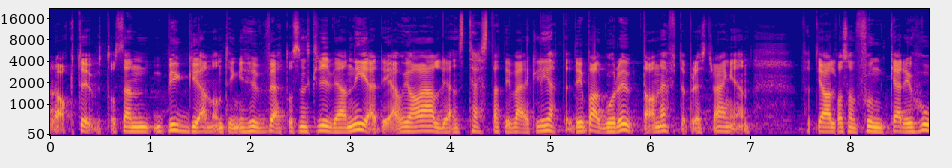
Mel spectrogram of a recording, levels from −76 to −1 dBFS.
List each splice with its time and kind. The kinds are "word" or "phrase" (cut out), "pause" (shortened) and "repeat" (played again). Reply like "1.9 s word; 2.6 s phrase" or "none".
5.2 s word; 7.8 s phrase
